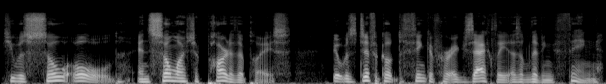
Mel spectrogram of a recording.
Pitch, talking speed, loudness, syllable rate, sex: 130 Hz, 240 wpm, -22 LUFS, 5.5 syllables/s, male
